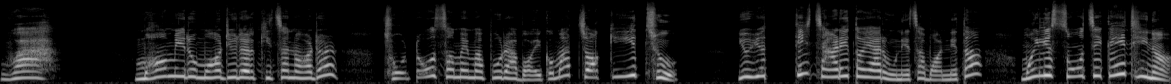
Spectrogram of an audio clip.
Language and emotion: Nepali, surprised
